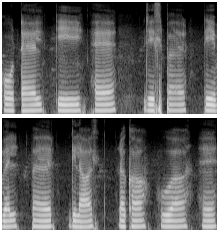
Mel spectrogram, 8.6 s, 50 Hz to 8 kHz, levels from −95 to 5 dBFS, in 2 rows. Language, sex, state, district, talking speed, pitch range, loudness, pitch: Hindi, female, Rajasthan, Jaipur, 70 wpm, 150-155 Hz, -15 LUFS, 155 Hz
